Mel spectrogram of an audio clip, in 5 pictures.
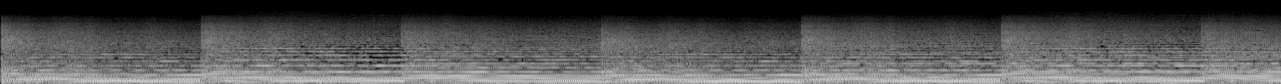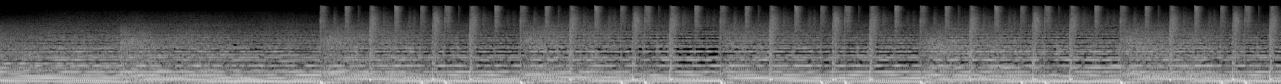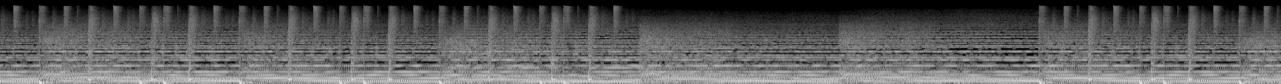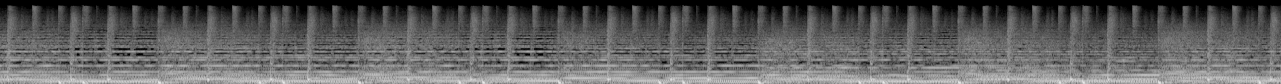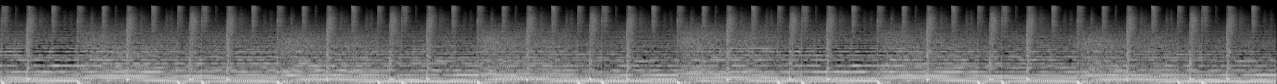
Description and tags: Epic Finale (loop)
cinematic, dynamic, epic, finale, free, game, heroic, loop, music, orchestral, soundtrack, sountracks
